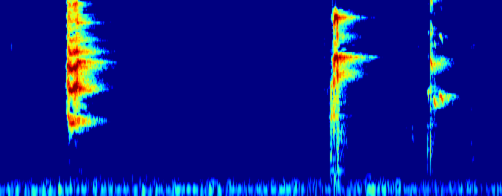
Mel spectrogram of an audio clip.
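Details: Pair of lovebirds: one loud, harsh shriek, a pause of about two seconds, then a second shriek and a short, thinner squeak, in a quiet room.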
